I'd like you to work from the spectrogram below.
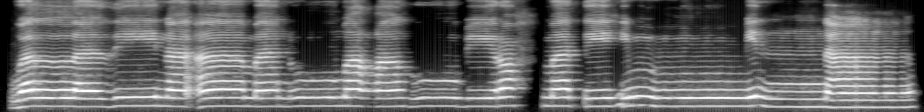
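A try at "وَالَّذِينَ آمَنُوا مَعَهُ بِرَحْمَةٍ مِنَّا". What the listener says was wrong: Gak ada ha, matim minna.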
